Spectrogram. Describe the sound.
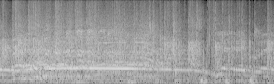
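An audience at the Hollywood Fringe Festival bursts into sustained applause, dense steady clapping lasting about four seconds, with a few voices cheering and whooping over it before it eases slightly at the end.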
